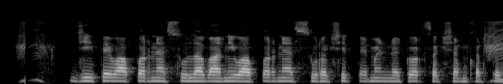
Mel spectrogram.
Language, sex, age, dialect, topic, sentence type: Marathi, male, 25-30, Northern Konkan, banking, statement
